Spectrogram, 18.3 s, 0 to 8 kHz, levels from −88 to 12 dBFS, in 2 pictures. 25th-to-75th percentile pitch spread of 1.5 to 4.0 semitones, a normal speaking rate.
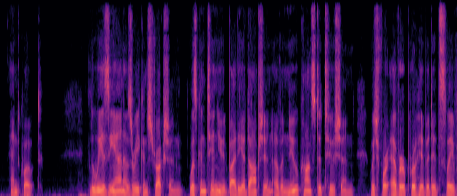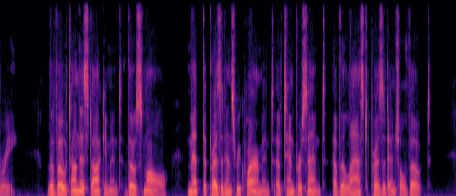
No: average, 3.2 semitones; slow, 120 wpm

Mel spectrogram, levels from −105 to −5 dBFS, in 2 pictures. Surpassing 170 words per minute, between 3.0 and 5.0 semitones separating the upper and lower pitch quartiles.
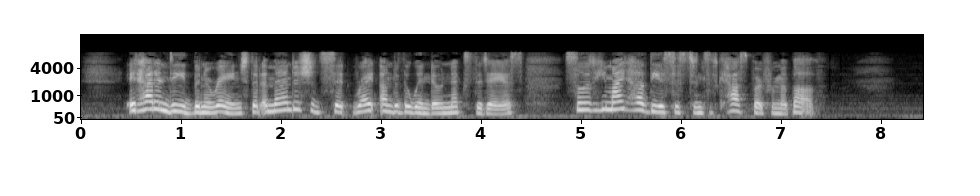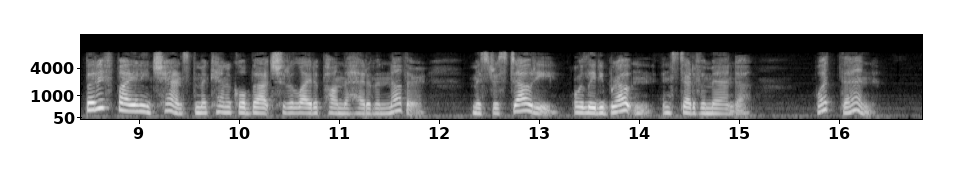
No: average, 185 wpm; wide, 5.6 semitones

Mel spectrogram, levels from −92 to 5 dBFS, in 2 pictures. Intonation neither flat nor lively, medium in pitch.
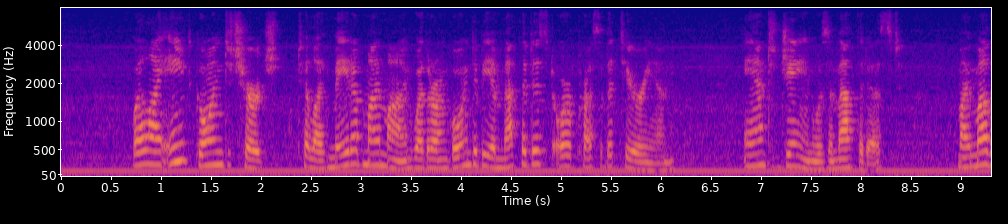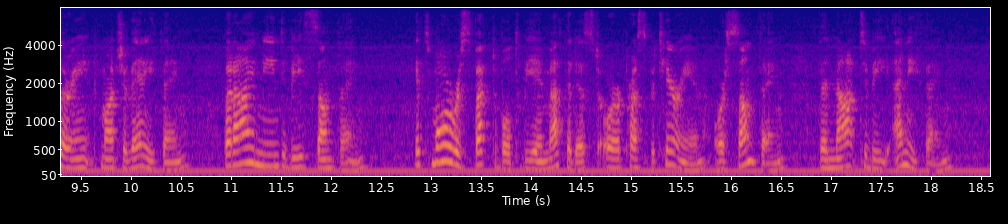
No: wide, 6.4 semitones; medium, 165 Hz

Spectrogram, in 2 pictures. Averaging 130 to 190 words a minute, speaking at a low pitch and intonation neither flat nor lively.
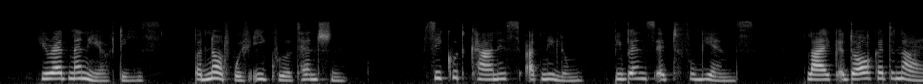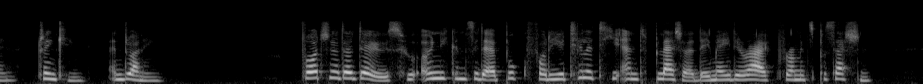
No: average, 145 wpm; high, 235 Hz; average, 4.9 semitones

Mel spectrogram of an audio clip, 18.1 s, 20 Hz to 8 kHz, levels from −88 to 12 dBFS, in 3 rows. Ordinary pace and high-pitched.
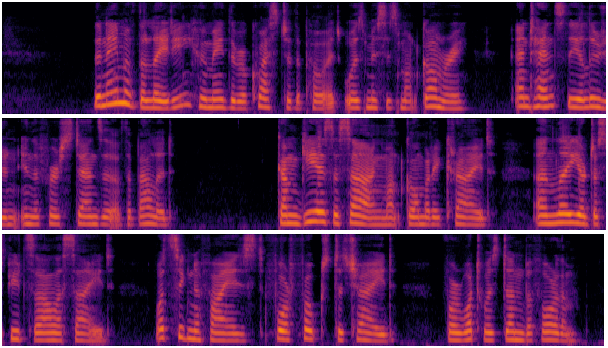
Yes: average, 170 wpm; high, 200 Hz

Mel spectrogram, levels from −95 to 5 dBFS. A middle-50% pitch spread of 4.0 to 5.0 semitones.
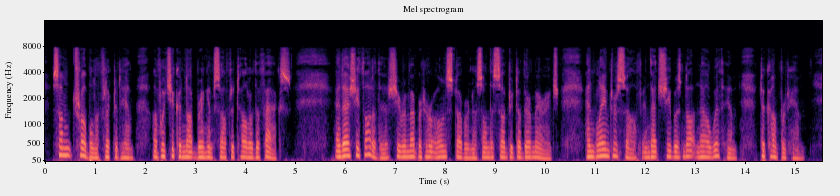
No: average, 3.1 semitones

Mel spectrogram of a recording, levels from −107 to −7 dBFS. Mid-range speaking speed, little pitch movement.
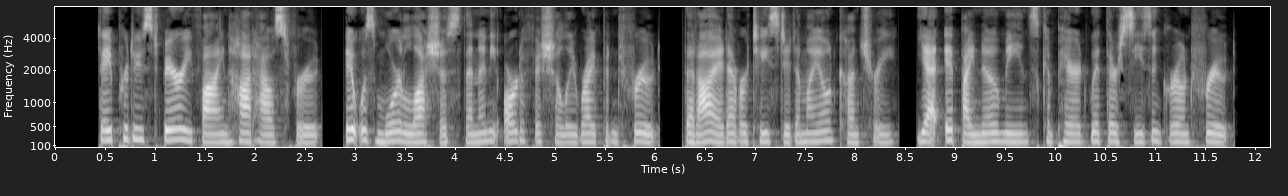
Yes: average, 180 wpm; narrow, 1.7 semitones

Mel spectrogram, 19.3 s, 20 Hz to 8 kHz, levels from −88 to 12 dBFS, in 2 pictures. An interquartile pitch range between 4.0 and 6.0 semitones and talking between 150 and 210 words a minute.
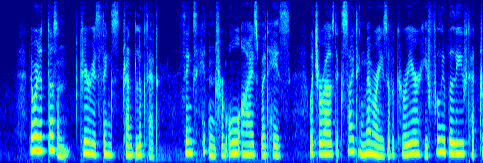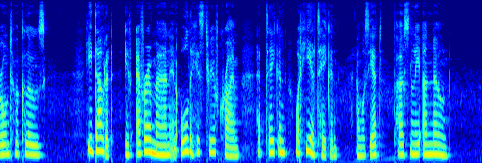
No: average, 3.3 semitones; average, 170 wpm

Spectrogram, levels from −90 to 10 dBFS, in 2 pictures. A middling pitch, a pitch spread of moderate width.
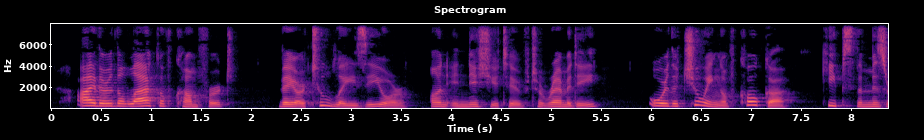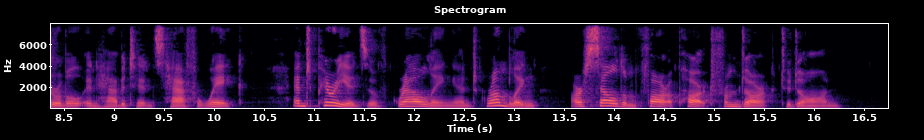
No: medium, 180 Hz; wide, 6.7 semitones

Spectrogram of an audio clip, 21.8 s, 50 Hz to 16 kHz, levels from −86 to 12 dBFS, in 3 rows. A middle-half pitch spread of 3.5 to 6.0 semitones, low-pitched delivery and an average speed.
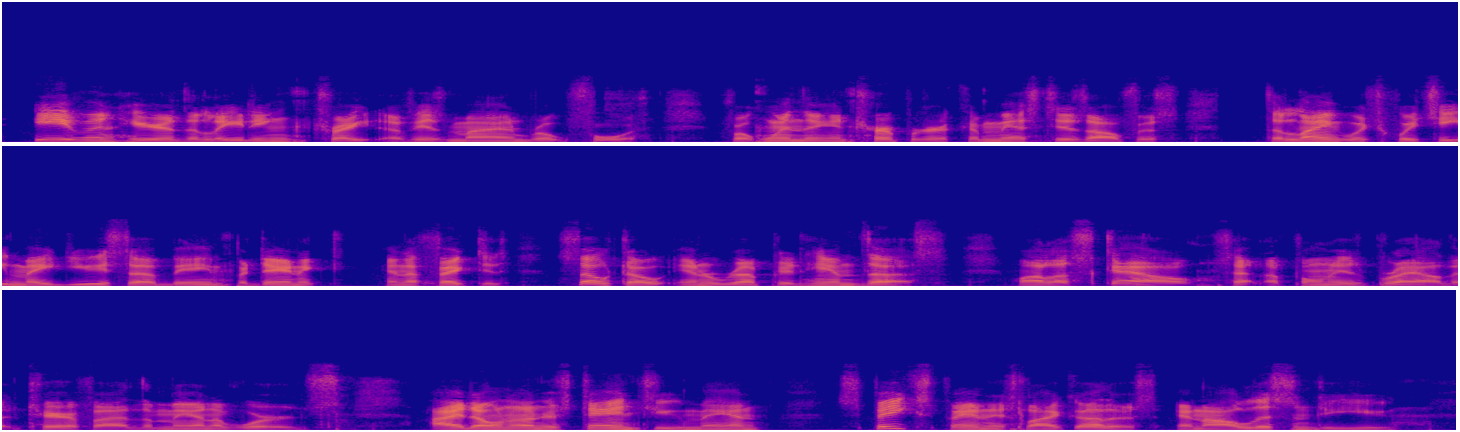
Yes: average, 4.6 semitones; low, 125 Hz; average, 160 wpm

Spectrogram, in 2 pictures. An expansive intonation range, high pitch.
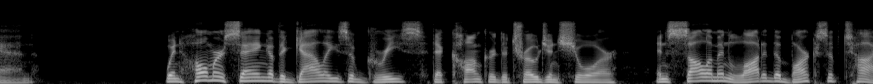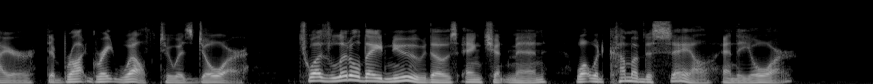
No: wide, 5.9 semitones; low, 120 Hz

